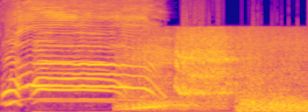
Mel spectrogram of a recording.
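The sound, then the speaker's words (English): A car skids and crashes: a loud, high tire screech rises and holds for about a second, then gives way to a burst of harsh crashing noise and clattering debris, intense. “Two teenagers killed in a preventable car accident.”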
